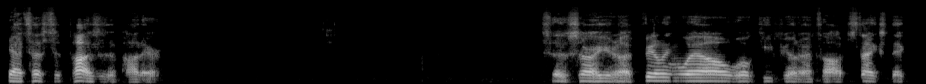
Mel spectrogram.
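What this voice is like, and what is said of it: Hoarse, worn-out voice. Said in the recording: “my throat, obviously, you know, my voice is shot.”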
